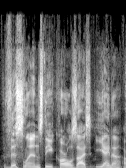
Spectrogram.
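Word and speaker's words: Jena: In case you missed my video about this lens, the Carl Zeiss Yana, I pronounced it right this time.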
